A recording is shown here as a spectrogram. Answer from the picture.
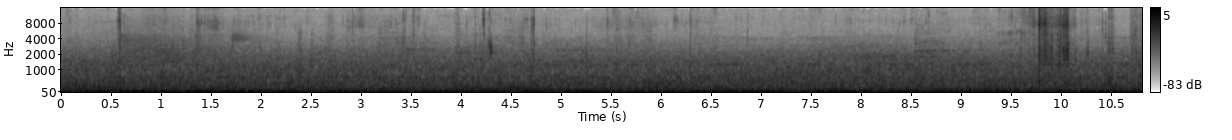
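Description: A person chewing a mouthful of kimbap close to a clip-on microphone, with faint small clicks, over a steady low rumble.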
